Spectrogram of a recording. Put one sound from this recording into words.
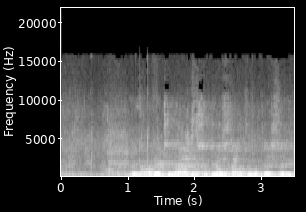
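A young man speaks calmly into a microphone over loudspeakers in a large hall.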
